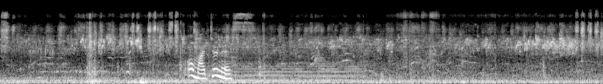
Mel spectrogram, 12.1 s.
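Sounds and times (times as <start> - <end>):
birds chirping and twittering: 0.0 - 12.0
low background rumble: 3.0 - 9.2.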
